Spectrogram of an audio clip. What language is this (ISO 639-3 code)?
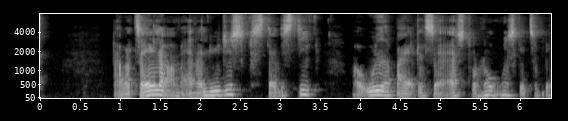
dan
